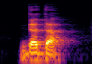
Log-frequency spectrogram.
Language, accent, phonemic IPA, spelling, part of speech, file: French, France, /da.da/, dada, noun, LL-Q150 (fra)-dada.wav
- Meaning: 1. horse 2. hobby horse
